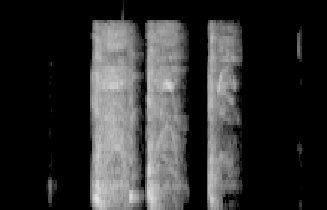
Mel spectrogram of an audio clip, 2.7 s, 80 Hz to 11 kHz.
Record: {"three_cough_length": "2.7 s", "three_cough_amplitude": 27305, "three_cough_signal_mean_std_ratio": 0.38, "survey_phase": "beta (2021-08-13 to 2022-03-07)", "age": "18-44", "gender": "Female", "wearing_mask": "No", "symptom_none": true, "smoker_status": "Never smoked", "respiratory_condition_asthma": false, "respiratory_condition_other": false, "recruitment_source": "REACT", "submission_delay": "2 days", "covid_test_result": "Negative", "covid_test_method": "RT-qPCR", "influenza_a_test_result": "Negative", "influenza_b_test_result": "Negative"}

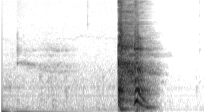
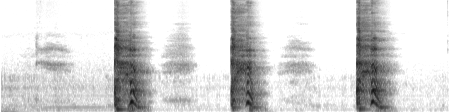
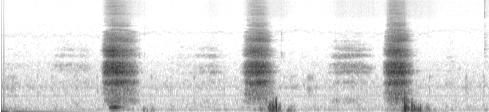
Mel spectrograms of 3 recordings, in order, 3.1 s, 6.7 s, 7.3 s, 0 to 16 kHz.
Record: {"cough_length": "3.1 s", "cough_amplitude": 32768, "cough_signal_mean_std_ratio": 0.3, "three_cough_length": "6.7 s", "three_cough_amplitude": 32768, "three_cough_signal_mean_std_ratio": 0.31, "exhalation_length": "7.3 s", "exhalation_amplitude": 12554, "exhalation_signal_mean_std_ratio": 0.36, "survey_phase": "beta (2021-08-13 to 2022-03-07)", "age": "45-64", "gender": "Female", "wearing_mask": "No", "symptom_none": true, "symptom_onset": "3 days", "smoker_status": "Ex-smoker", "respiratory_condition_asthma": false, "respiratory_condition_other": false, "recruitment_source": "REACT", "submission_delay": "1 day", "covid_test_result": "Negative", "covid_test_method": "RT-qPCR"}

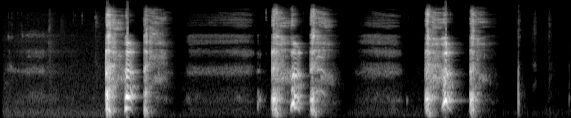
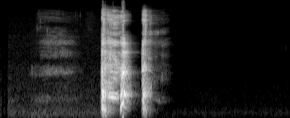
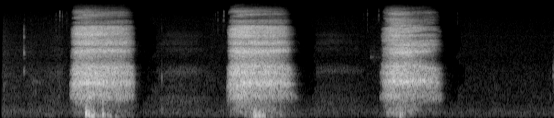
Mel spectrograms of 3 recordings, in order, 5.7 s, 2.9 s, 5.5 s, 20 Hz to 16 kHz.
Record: {"three_cough_length": "5.7 s", "three_cough_amplitude": 32768, "three_cough_signal_mean_std_ratio": 0.24, "cough_length": "2.9 s", "cough_amplitude": 32767, "cough_signal_mean_std_ratio": 0.24, "exhalation_length": "5.5 s", "exhalation_amplitude": 14286, "exhalation_signal_mean_std_ratio": 0.47, "survey_phase": "beta (2021-08-13 to 2022-03-07)", "age": "45-64", "gender": "Female", "wearing_mask": "No", "symptom_abdominal_pain": true, "symptom_onset": "5 days", "smoker_status": "Never smoked", "respiratory_condition_asthma": false, "respiratory_condition_other": false, "recruitment_source": "REACT", "submission_delay": "1 day", "covid_test_result": "Negative", "covid_test_method": "RT-qPCR", "influenza_a_test_result": "Negative", "influenza_b_test_result": "Negative"}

